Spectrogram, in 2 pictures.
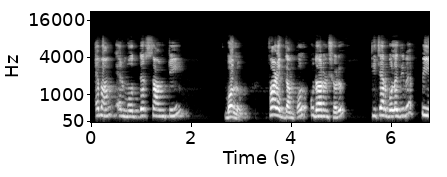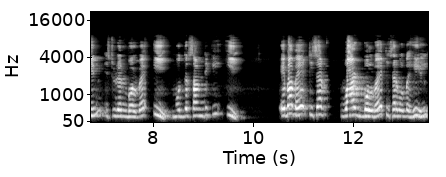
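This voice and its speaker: A woman with a Bangladeshi accent teaching a primary school English lesson, reading each English line slowly and then explaining it patiently, repeating words for practice. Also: fairly high pitch, pushed and bright, low-quality recording. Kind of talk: textbook lesson for young pupils.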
